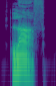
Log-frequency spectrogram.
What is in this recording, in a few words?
"laugh", British English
